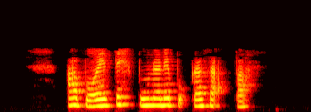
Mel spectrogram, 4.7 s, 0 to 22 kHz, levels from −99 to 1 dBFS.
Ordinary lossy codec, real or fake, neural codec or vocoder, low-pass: MP3, 24 kbps; real; none; 3.6 kHz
